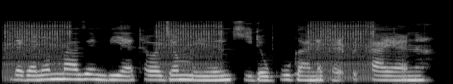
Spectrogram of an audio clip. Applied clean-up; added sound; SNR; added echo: none; Tools; 19 dB; none.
